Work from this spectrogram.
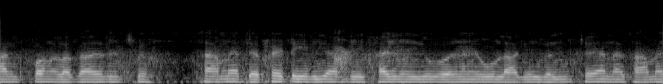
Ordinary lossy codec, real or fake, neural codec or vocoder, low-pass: none; fake; codec, 16 kHz, 4.8 kbps, FACodec; 7.2 kHz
